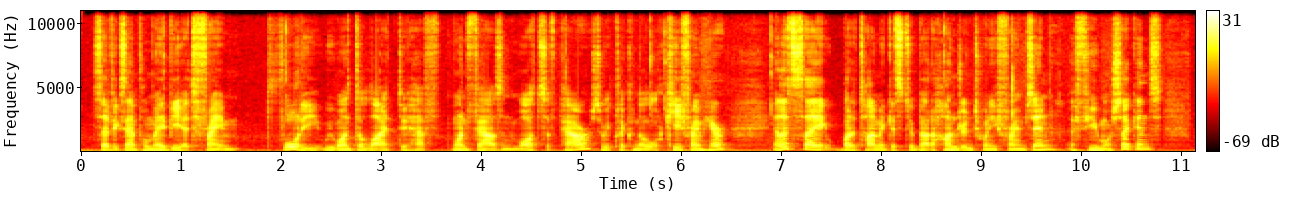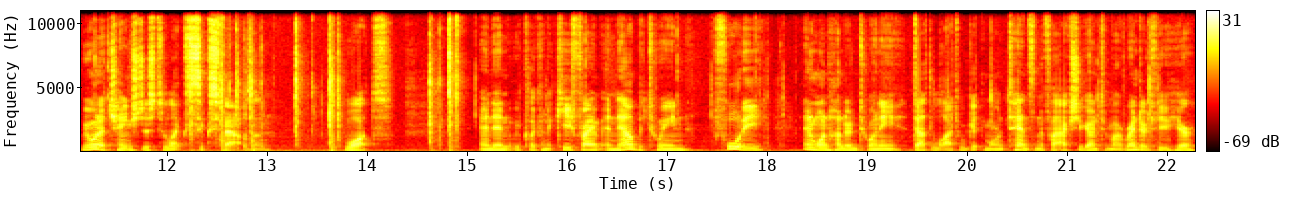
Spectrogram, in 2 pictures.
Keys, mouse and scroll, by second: 0.8-5.8 drag, 6.9-16.1 drag, 12.7 0, 14.8 Return, 17.1-22.2 drag, 19.6 space, 20.2 z.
